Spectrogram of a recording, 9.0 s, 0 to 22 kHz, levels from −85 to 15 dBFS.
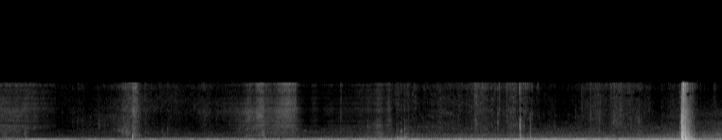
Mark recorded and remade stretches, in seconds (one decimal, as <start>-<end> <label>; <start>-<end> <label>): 0.0-0.7 remade; 0.7-2.8 recorded; 2.8-4.9 remade; 4.9-9.0 recorded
